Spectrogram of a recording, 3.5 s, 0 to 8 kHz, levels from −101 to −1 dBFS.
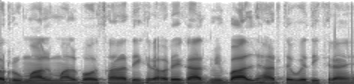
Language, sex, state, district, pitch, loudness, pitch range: Hindi, male, Maharashtra, Washim, 115 Hz, -17 LUFS, 110-115 Hz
